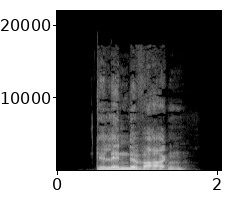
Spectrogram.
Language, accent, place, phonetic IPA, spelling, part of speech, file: German, Germany, Berlin, [ɡəˈlɛndəˌvaːɡn̩], Geländewagen, noun, De-Geländewagen.ogg
- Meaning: off-roader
